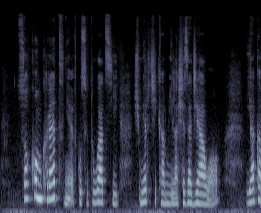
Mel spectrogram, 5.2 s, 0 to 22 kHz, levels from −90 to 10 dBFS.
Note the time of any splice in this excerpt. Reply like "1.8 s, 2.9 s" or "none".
1.6 s

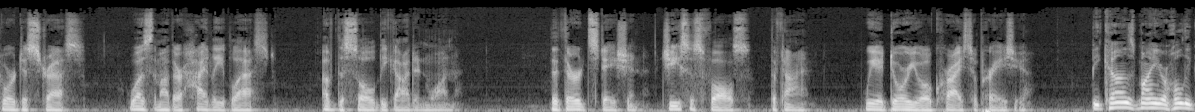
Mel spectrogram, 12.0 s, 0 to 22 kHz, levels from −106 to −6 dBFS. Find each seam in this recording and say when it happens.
1.5 s, 6.5 s, 7.8 s, 9.7 s

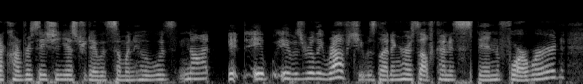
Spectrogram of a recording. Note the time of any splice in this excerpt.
none

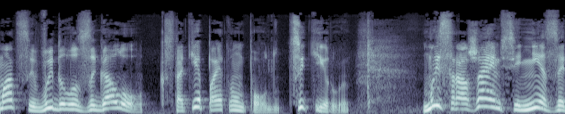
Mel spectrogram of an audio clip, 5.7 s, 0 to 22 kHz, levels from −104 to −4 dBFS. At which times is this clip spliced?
none

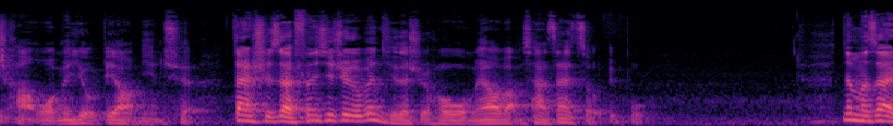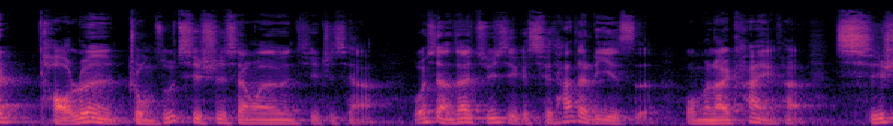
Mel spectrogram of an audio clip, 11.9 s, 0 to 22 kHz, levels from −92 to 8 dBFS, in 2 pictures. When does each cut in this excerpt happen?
1.4 s

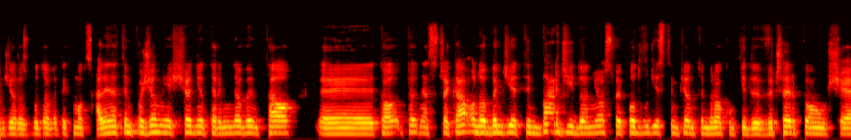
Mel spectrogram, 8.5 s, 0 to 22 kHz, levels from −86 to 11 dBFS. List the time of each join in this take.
0.9 s, 3.1 s, 4.2 s

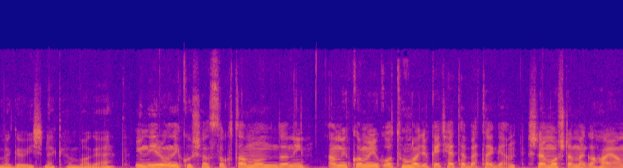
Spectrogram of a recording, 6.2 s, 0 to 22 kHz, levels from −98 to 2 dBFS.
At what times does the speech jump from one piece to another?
none

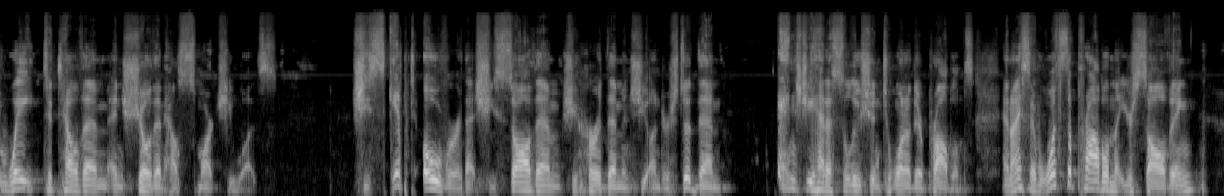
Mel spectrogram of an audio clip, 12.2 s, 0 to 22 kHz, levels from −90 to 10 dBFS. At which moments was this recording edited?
none

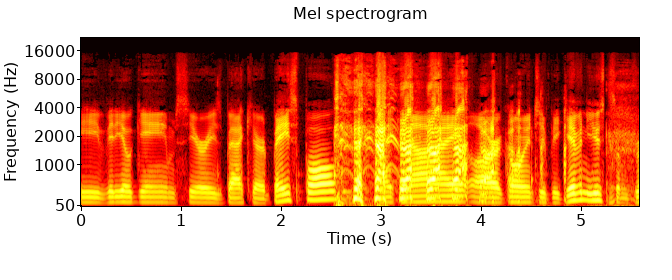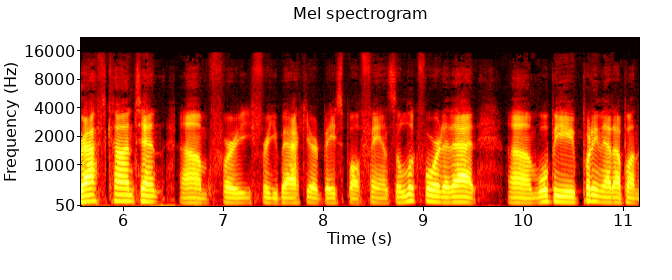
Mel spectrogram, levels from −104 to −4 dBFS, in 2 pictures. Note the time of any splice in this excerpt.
5.2 s, 6.5 s

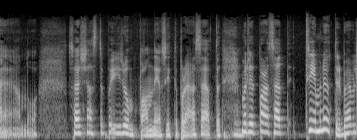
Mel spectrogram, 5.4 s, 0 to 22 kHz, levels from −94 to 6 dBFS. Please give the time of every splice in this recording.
none

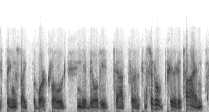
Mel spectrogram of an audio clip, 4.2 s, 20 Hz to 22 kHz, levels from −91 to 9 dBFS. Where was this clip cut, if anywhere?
1.5 s, 2.3 s

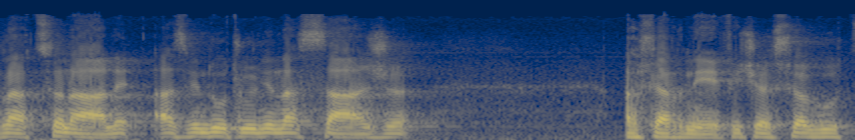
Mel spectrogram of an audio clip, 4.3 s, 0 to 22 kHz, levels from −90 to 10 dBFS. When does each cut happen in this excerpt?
1.2 s, 3.2 s

